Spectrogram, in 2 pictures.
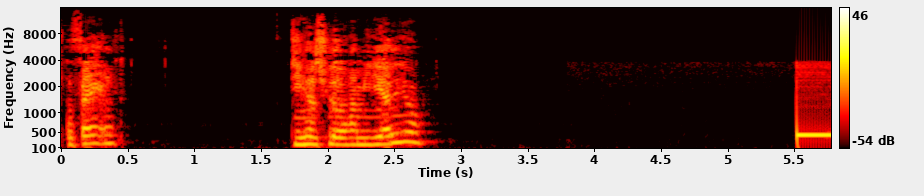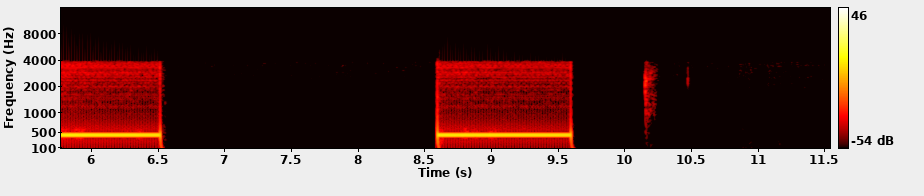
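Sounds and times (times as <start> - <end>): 
speech: 0.0 - 0.6, 1.7 - 2.8
telephone ringback tone on a call to the Social and Health Administration: 5.5 - 6.6, 8.6 - 9.6.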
